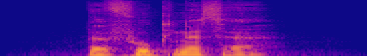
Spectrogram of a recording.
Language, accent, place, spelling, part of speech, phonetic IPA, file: German, Germany, Berlin, Befugnisse, noun, [bəˈfuːknɪsə], De-Befugnisse.ogg
- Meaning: nominative/accusative/genitive plural of Befugnis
